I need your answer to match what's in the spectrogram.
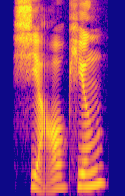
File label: "xiao3ping2", chinese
